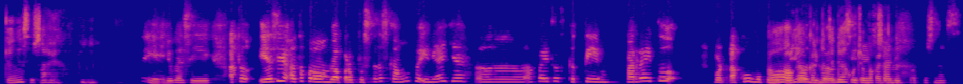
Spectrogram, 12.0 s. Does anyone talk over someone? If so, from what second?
9.7 s

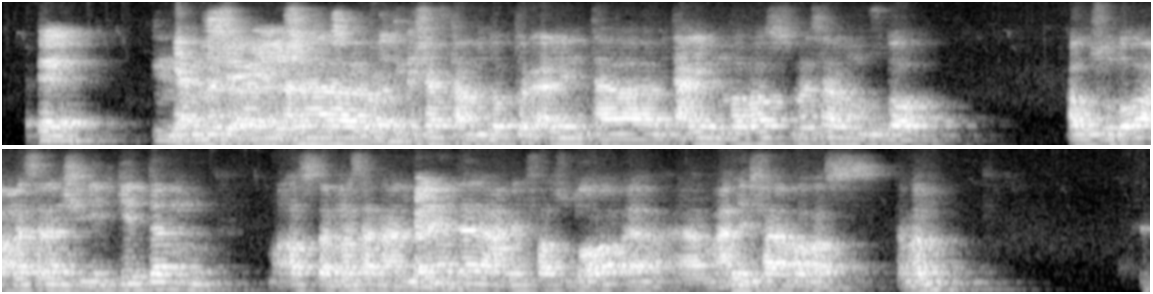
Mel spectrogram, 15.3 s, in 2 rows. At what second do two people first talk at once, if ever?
1.1 s

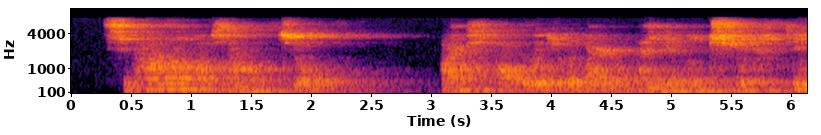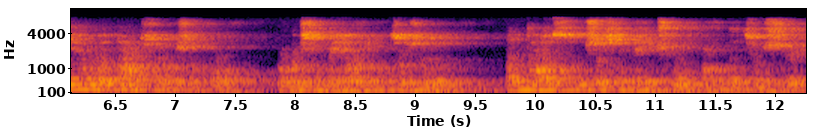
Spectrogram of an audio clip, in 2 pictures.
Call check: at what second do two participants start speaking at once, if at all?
none

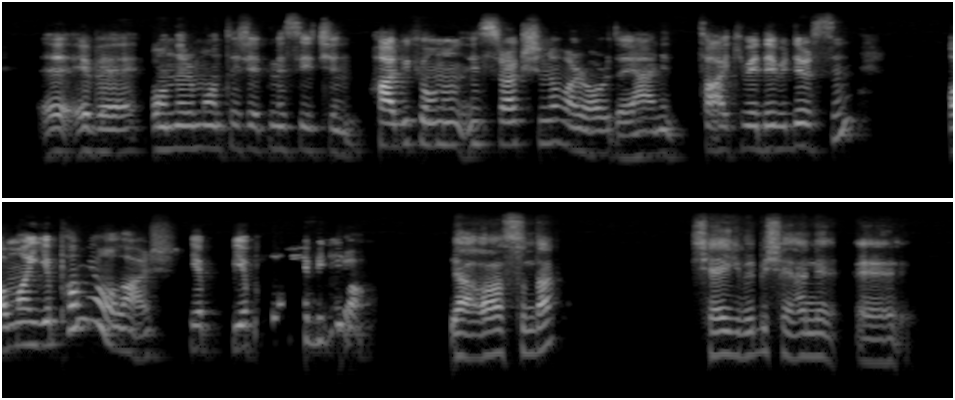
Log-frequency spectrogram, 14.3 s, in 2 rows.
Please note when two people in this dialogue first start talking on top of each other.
none

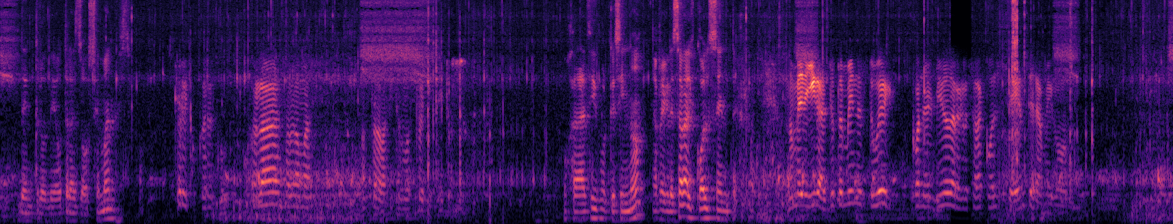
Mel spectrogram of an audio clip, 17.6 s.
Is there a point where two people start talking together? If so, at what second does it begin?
none

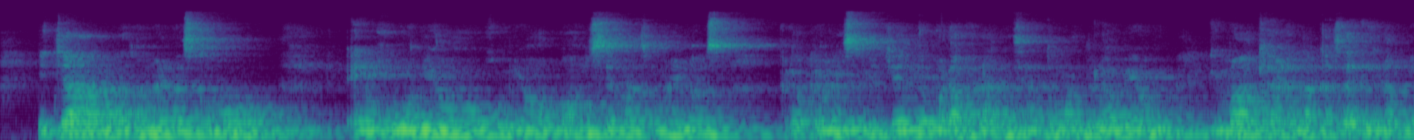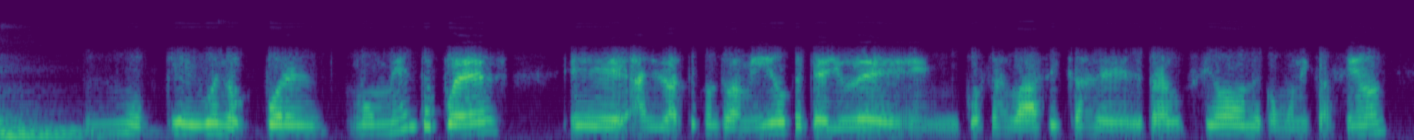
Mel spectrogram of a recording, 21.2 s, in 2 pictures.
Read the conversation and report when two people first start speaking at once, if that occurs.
none

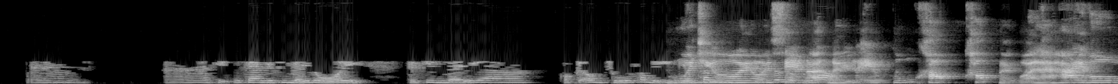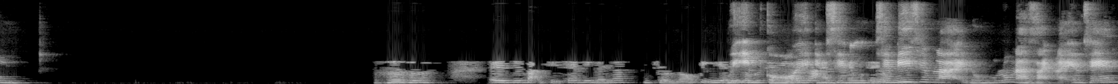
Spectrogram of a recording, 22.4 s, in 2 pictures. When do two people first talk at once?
6.7 s

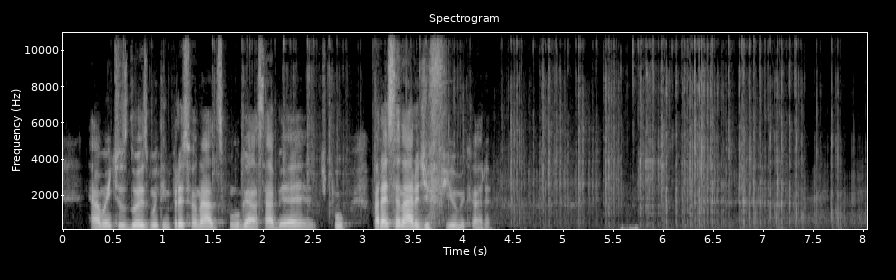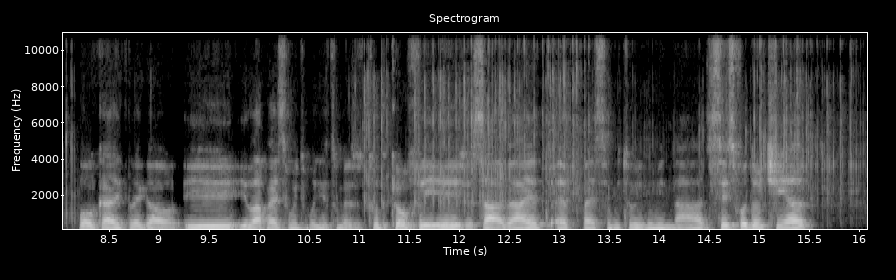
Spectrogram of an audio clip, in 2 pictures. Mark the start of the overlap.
none

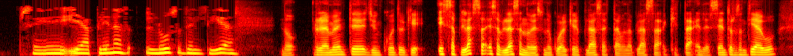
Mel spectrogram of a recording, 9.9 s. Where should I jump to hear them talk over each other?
none

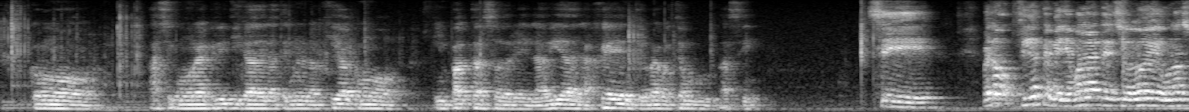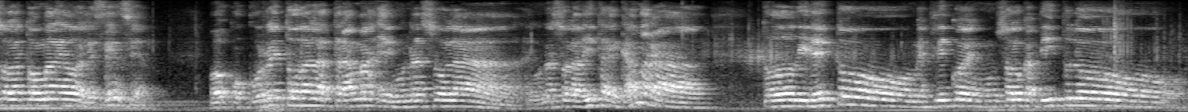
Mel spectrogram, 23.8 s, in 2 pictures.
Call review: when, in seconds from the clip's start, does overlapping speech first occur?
none

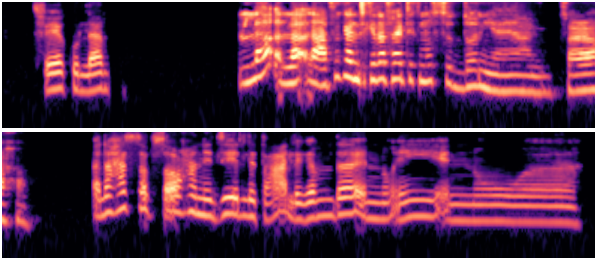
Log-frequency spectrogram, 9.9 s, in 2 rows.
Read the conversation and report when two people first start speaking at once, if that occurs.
none

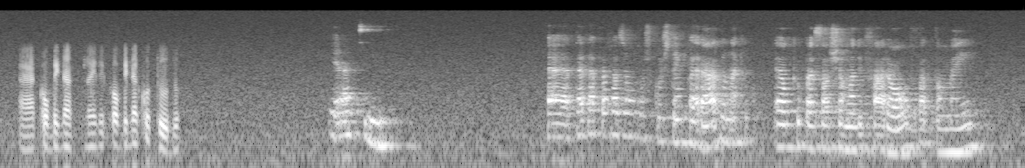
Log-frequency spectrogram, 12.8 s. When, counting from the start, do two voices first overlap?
none

